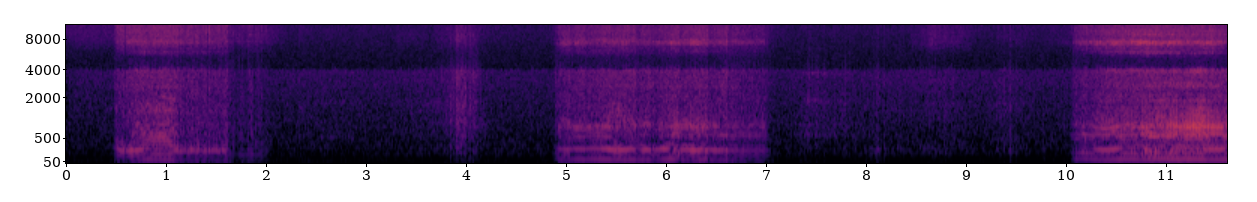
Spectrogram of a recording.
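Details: Three long, low, rumbling breaths roughly every five seconds with quiet pauses between, during sleep; snoring.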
